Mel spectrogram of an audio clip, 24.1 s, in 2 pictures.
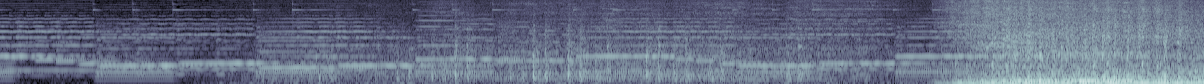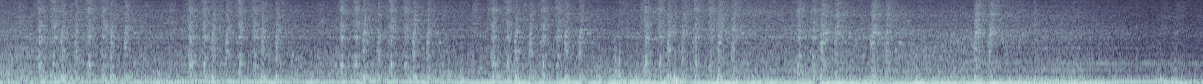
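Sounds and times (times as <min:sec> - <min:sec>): train low rumble: 0:09.4 - 0:24.0
wheels clacking over rail joints: 0:09.6 - 0:22.7.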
